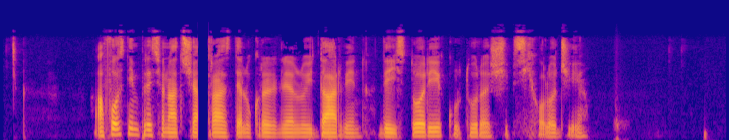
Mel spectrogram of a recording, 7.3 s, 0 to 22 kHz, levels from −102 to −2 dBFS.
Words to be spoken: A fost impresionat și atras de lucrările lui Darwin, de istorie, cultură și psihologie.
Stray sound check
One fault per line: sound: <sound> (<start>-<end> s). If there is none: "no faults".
sound: dropout (2.0-2.1 s)
sound: whoosh (6.1-6.3 s)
